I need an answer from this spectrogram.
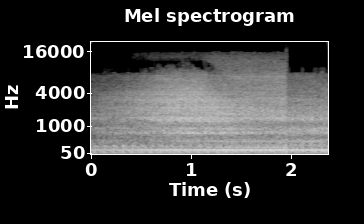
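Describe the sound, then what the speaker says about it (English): A salvaged, totaled Mercedes V12, bought as a non-runner after sitting three months, idles smoothly and steadily with a close, even hum and no voices. "It's literally running. It's purring like a kitten."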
